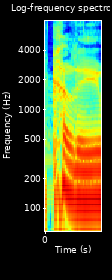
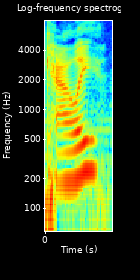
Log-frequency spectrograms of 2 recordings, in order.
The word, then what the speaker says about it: Kali: healing him don't worry kali we're safe i have some things to take care of right that's pronounced callie uh i meant to say callie my bad i got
